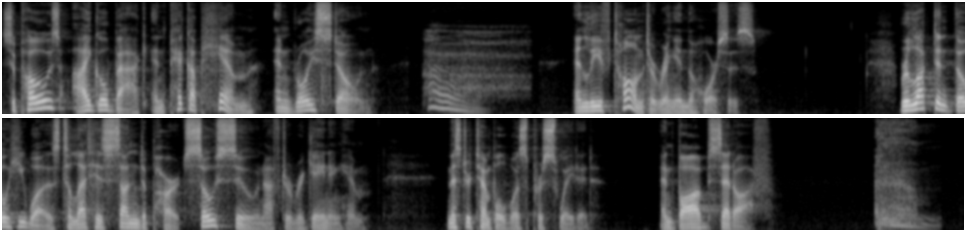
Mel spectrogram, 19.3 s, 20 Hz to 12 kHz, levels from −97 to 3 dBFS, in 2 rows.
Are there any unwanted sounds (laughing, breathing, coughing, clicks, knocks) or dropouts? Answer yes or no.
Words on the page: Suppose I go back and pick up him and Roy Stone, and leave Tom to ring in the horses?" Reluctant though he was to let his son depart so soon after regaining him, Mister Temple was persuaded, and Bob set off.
yes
